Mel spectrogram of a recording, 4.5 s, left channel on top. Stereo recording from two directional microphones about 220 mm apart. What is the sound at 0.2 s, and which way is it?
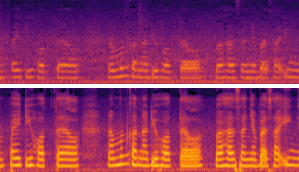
A woman's voice, 50° right (ahead or behind).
